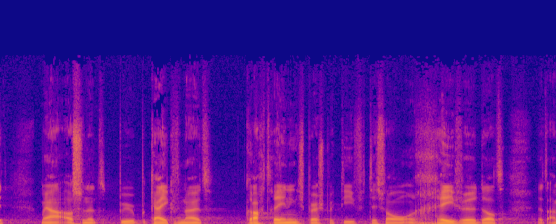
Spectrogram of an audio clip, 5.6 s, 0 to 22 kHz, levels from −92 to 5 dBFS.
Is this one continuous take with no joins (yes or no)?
yes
